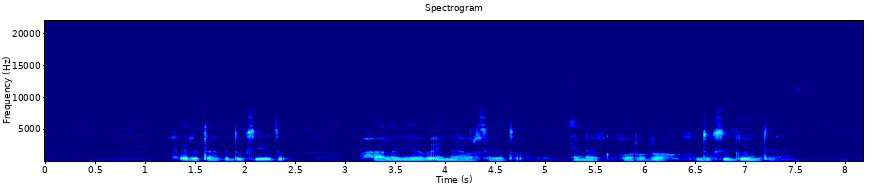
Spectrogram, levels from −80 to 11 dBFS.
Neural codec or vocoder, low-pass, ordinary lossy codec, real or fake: vocoder, 44.1 kHz, 128 mel bands every 256 samples, BigVGAN v2; none; none; fake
